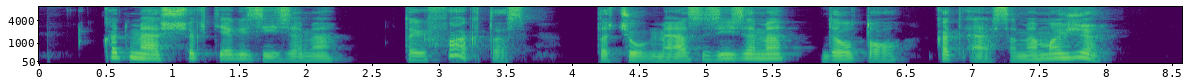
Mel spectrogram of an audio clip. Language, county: Lithuanian, Kaunas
